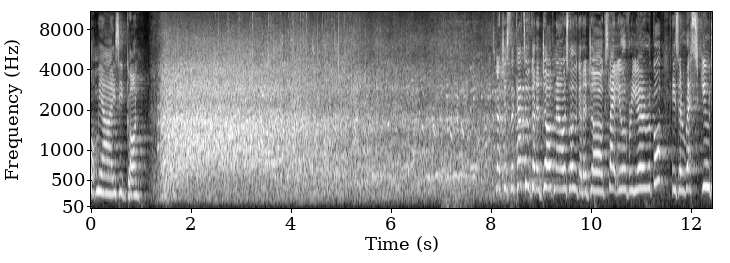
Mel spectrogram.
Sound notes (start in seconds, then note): 2.1 laughing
